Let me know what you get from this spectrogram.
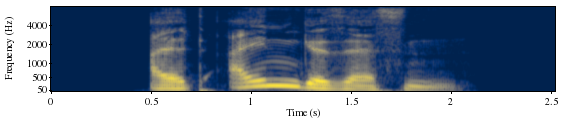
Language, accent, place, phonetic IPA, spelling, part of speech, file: German, Germany, Berlin, [altˈʔaɪ̯nɡəzɛsn̩], alteingesessen, adjective, De-alteingesessen.ogg
- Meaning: long-established, indigenous, endemic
